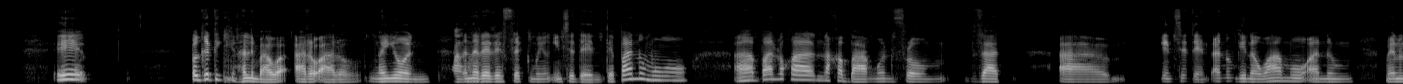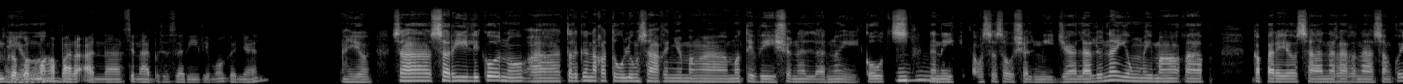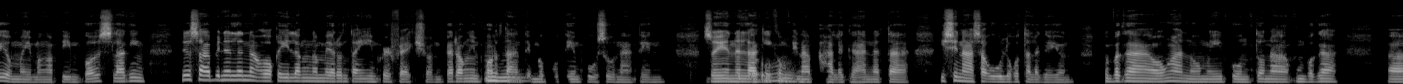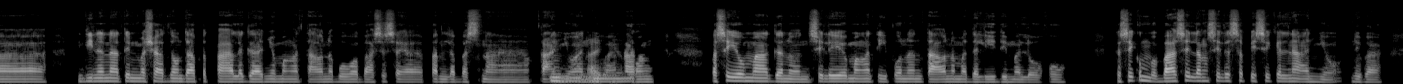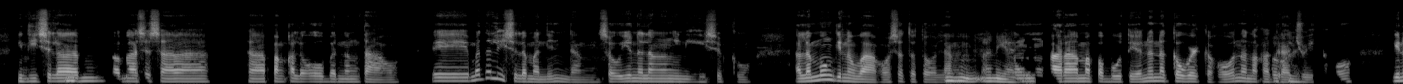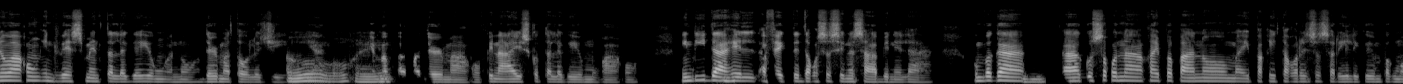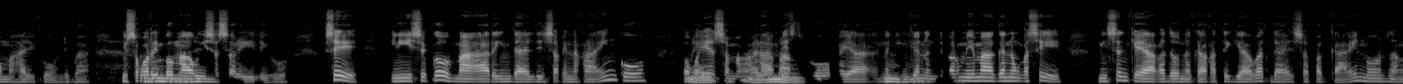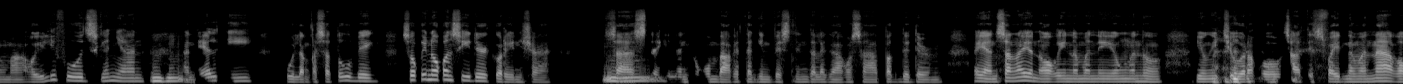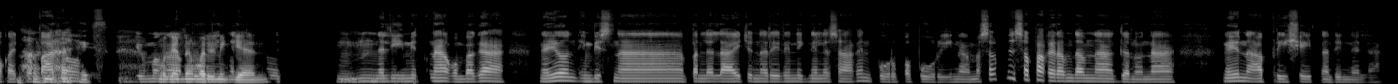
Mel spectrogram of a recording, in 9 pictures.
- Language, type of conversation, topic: Filipino, podcast, Paano mo hinaharap ang paghusga ng iba dahil sa iyong hitsura?
- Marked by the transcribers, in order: in English: "nare-reflect"; in English: "from that"; in English: "incident"; laugh; laughing while speaking: "Oh nice!"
